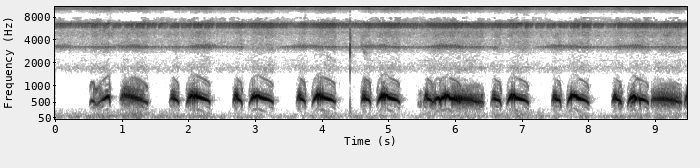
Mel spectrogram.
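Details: Spotted dove, a wild-caught bird, giving the 'bầu' style coo used as a lure recording, dated 19 August 2024; many short mellow coos, rising then falling, in quick pairs and runs, with faint steady high background tones.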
